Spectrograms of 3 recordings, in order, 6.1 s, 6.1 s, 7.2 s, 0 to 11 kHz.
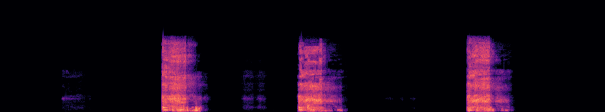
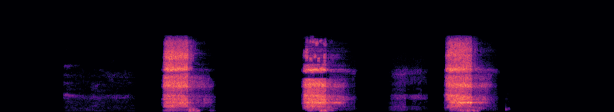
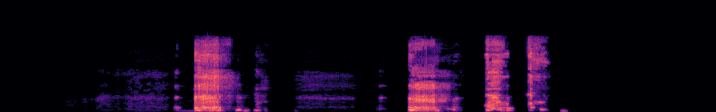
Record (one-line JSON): {"three_cough_length": "6.1 s", "three_cough_amplitude": 32767, "three_cough_signal_mean_std_ratio": 0.32, "exhalation_length": "6.1 s", "exhalation_amplitude": 30245, "exhalation_signal_mean_std_ratio": 0.31, "cough_length": "7.2 s", "cough_amplitude": 29655, "cough_signal_mean_std_ratio": 0.3, "survey_phase": "alpha (2021-03-01 to 2021-08-12)", "age": "18-44", "gender": "Male", "wearing_mask": "No", "symptom_cough_any": true, "symptom_fatigue": true, "symptom_fever_high_temperature": true, "symptom_headache": true, "symptom_loss_of_taste": true, "symptom_onset": "3 days", "smoker_status": "Never smoked", "respiratory_condition_asthma": false, "respiratory_condition_other": false, "recruitment_source": "Test and Trace", "submission_delay": "2 days", "covid_test_result": "Positive", "covid_test_method": "RT-qPCR", "covid_ct_value": 23.4, "covid_ct_gene": "ORF1ab gene", "covid_ct_mean": 24.4, "covid_viral_load": "10000 copies/ml", "covid_viral_load_category": "Low viral load (10K-1M copies/ml)"}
